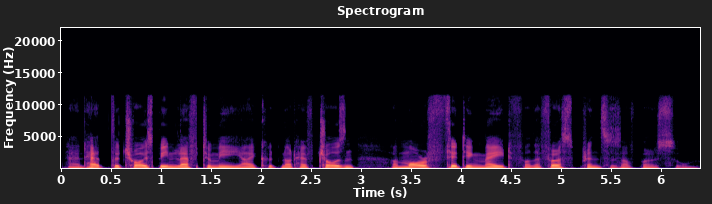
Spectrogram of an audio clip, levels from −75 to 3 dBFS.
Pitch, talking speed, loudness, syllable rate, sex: 120 Hz, 215 wpm, -19 LUFS, 4.8 syllables/s, male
